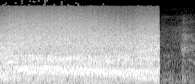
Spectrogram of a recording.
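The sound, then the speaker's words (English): A large crowd loudly chants together to welcome a speaker at a devotional gathering, a dense roar of many voices held for about two seconds before it abruptly drops to near silence. “So let us welcome him by loudly chanting.”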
